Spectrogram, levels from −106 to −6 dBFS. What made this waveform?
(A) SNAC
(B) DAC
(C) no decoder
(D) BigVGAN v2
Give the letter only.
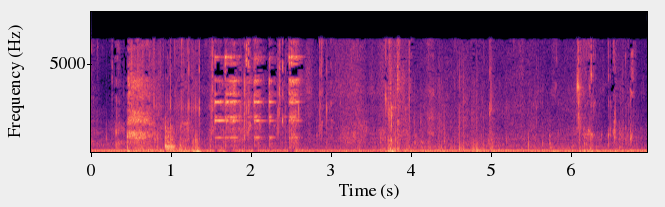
C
